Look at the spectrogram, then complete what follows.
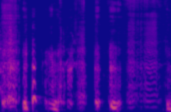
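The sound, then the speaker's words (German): A quick series of loud fart sounds, several sputtering bursts of different lengths rattling out one after another with brief gaps, no talking. “Lustige Vorstellung, dass alle am Tisch sitzen und pupsen. Wäre das was für dich? Ich meine, du hast ja damit schon angefangen.”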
